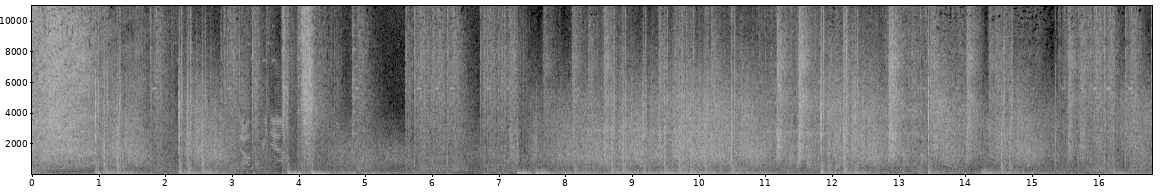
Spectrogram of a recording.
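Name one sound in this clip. Explosions boom and rumble again and again.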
